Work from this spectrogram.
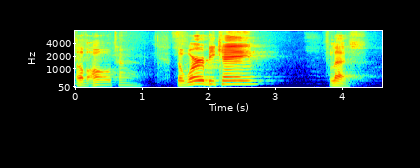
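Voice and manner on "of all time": soft, boxing ring announcer style call. Speaker praising a bible verse repeats the phrase like a boxing announcer. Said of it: "Have to say that like a boxing announcer".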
